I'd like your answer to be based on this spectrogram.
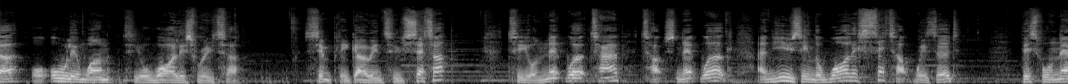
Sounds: music, speech

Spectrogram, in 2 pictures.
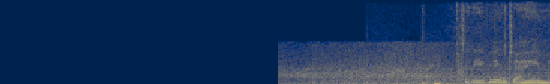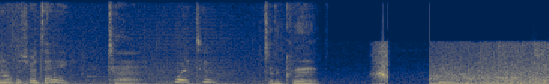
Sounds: speech

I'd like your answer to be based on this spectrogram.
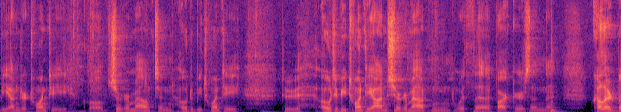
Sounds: speech

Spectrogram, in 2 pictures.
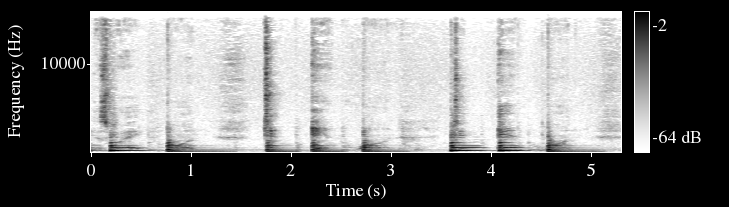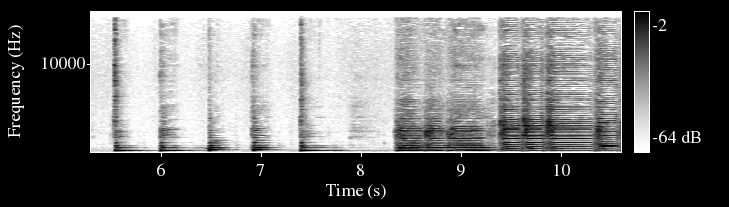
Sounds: playing cello, cello, bowed string instrument

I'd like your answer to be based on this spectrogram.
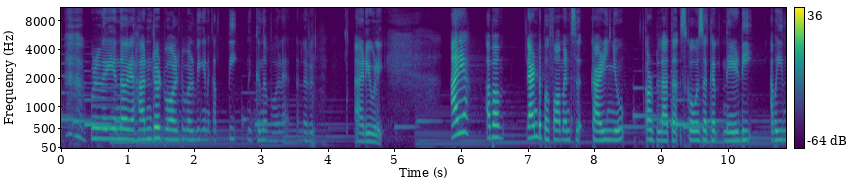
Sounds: speech, music

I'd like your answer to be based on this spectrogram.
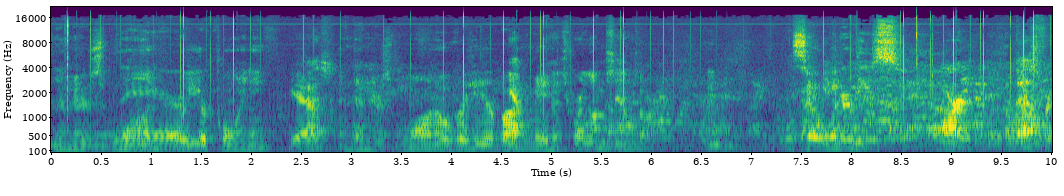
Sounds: speech

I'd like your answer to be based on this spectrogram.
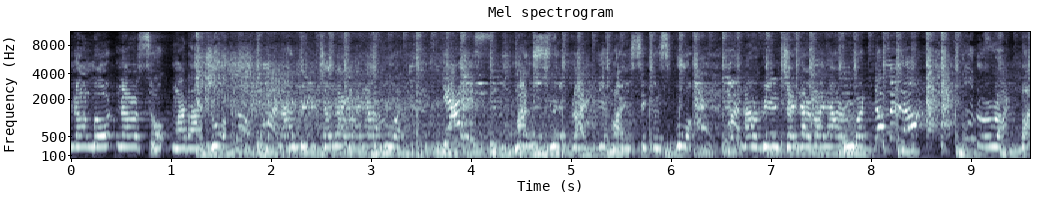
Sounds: speech, music

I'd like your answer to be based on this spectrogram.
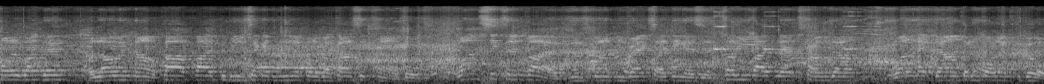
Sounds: speech

